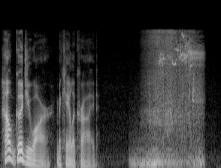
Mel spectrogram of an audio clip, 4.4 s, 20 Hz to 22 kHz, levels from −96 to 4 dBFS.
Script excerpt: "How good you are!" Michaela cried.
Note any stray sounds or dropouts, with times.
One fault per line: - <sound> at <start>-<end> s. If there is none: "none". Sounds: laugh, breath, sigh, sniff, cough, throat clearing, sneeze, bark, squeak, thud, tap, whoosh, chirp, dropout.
- squeak at 2.6-4.1 s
